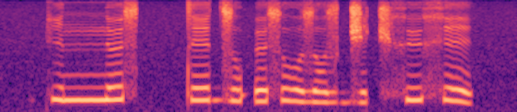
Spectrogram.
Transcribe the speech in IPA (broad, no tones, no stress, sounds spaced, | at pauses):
k i nː ø s tː e d͡z u ʔ ø s u o̯ z o z d͡ʒ e t͡ʃ x y x e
